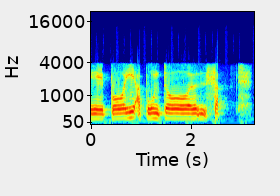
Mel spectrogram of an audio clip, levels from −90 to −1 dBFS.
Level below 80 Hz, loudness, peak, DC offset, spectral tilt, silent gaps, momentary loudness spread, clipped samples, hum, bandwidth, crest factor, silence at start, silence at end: -60 dBFS; -17 LUFS; -2 dBFS; under 0.1%; -8 dB/octave; none; 13 LU; under 0.1%; none; 4.1 kHz; 14 dB; 0 s; 0.1 s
